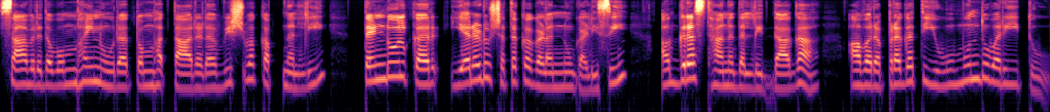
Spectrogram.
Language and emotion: Kannada, neutral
